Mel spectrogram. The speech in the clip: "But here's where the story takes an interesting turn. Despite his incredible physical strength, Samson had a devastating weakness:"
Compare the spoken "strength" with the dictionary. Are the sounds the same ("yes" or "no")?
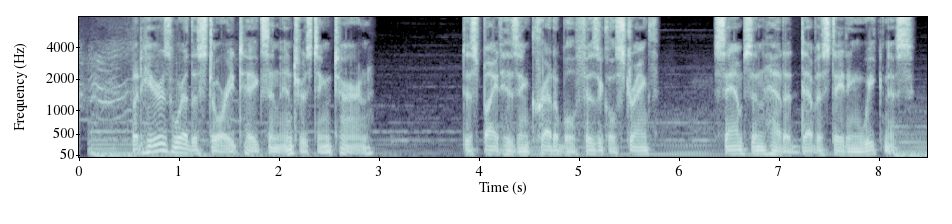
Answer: yes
